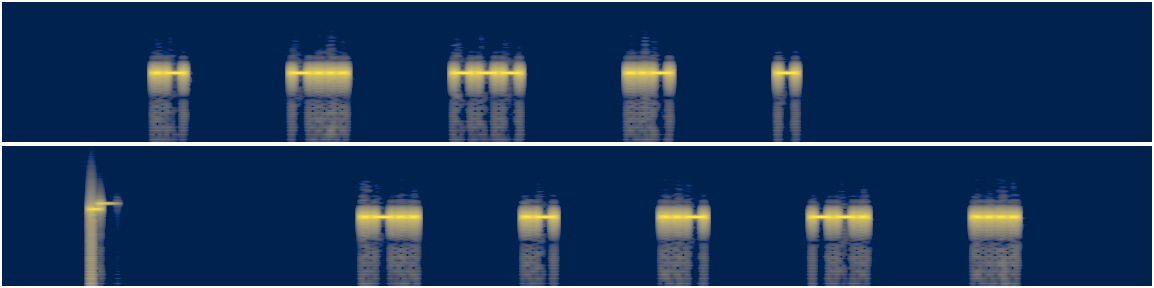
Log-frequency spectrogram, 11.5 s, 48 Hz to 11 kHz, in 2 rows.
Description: Morse code, heard as a keyed tone, about 40 wpm, spaced as for 14 wpm, 690 Hz. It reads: ABOUT LAUGH
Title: 6x Character Spacing - Top 500 Words - 40wpm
